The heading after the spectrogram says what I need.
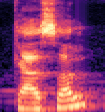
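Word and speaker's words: castle: और वर्ड है जैसे जिसमें टी साइलेंट होता है जैसे लिसन कैसल और विसल इसमें टी को हम नहीं बोल रहे हैं अब देख लेते हैं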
